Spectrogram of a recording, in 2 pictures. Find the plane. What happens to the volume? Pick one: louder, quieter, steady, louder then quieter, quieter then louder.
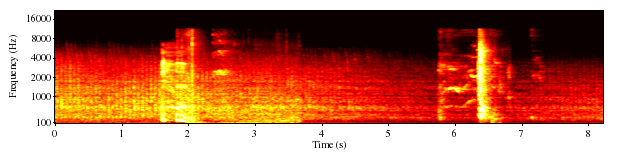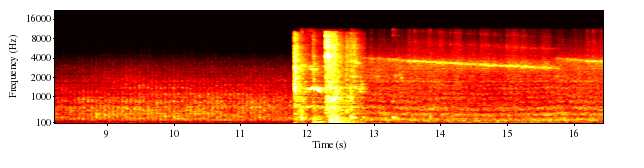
quieter then louder.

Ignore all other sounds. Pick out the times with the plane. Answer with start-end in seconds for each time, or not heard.
0.0-16.3.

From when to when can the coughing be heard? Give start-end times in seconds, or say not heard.
1.6-2.2, 5.8-7.3, 11.9-13.9.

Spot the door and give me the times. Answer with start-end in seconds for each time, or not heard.
1.9-3.7, 6.2-6.8, 11.8-12.9.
